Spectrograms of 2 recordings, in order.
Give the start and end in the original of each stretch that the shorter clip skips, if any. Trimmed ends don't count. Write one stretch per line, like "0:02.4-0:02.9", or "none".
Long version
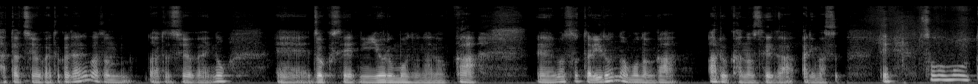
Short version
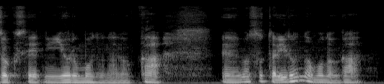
none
